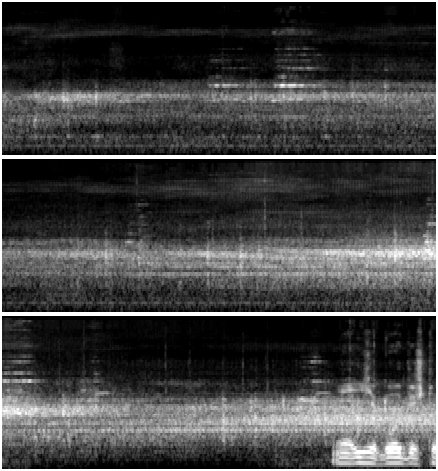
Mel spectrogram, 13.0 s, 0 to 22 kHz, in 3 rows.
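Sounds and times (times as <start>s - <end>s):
rolling train sounds from small speaker: 0.0s - 13.0s
squeal: 0.4s - 6.6s, 8.5s - 10.6s, 11.4s - 12.6s.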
